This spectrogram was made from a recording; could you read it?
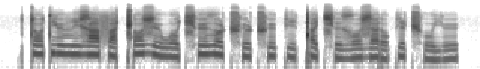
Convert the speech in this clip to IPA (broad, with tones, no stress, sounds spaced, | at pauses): t o˦ t j ʉ˧ β i˧ ɣ a˧ f a˨ ǁ o˦ z ʉ˨ w o˨ t͡ɕʰ ʉ˦ ð o˧ ʈ͡ʂʰ ʉ˨ ʈ͡ʂʰ ʉ˧ k i˨˦ ǃ ɐ˧ t͡ɕʰ ɨ˨ ɣ o˧ z ɐ˦˨ ɾ o˦ k i˧ ʈ͡ʂʰ u˨ j ʉ˧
